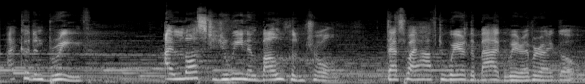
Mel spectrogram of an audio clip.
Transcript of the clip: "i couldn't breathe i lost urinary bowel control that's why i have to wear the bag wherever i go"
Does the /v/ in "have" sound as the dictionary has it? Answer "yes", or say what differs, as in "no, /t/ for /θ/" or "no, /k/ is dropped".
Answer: no, /f/ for /v/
